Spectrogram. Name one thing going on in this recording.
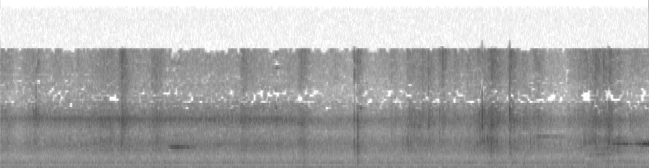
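Fabric rustles as silk cloth is unfolded and handled.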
